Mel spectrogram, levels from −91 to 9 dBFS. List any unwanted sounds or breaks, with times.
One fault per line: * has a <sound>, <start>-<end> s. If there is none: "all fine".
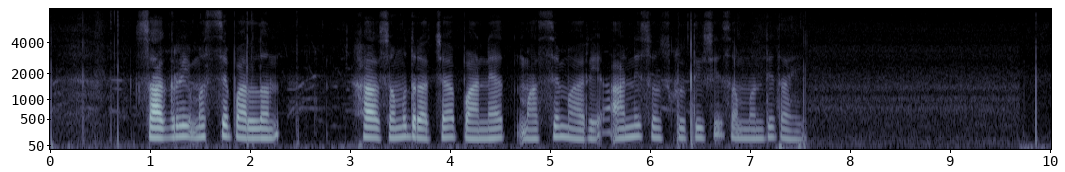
all fine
